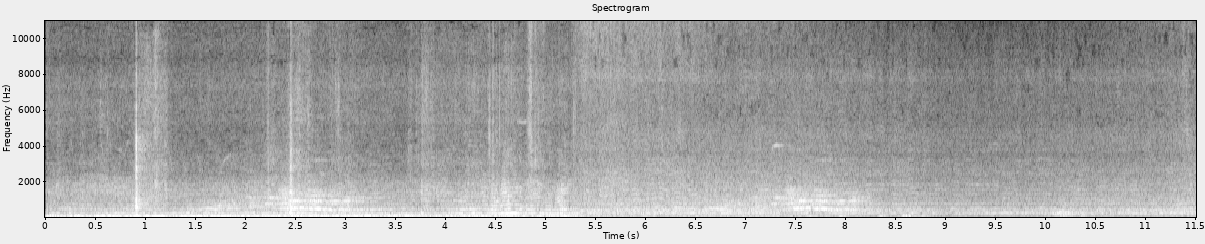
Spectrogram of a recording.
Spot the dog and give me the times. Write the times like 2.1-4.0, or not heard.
1.4-3.0, 6.7-8.2.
